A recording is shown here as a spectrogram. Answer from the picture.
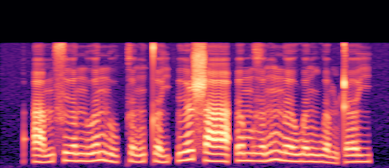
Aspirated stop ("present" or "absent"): absent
